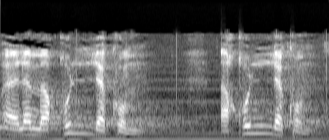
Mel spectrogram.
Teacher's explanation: هنا إدغام المتمثلين لم ساكنة جاءت بعدها لم متحركة فننطق بواحدة مشددة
